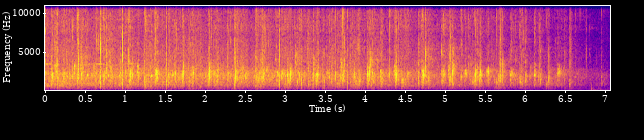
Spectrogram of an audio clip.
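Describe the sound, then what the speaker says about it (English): Applause from a large audience at a university graduation ceremony, a thick, continuous roar of clapping that stays full and even, then thins out toward the end. "Let's give her another round of applause."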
